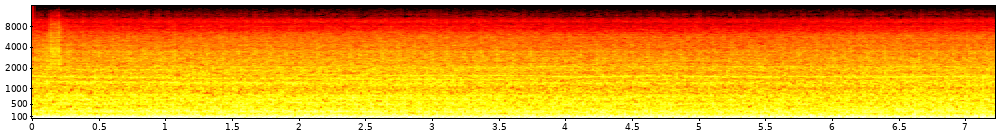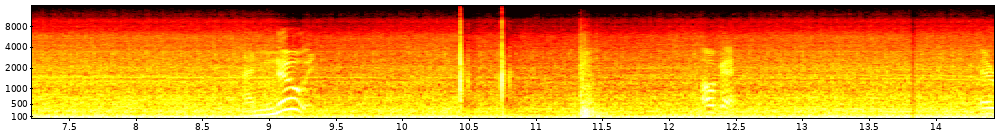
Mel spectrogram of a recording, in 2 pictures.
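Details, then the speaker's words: 1992 Ford F150 XLT after transmission work: a smooth, even low idle with no misses, knocks or ticks; runs well. "runs so well I think let's take a look at it"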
